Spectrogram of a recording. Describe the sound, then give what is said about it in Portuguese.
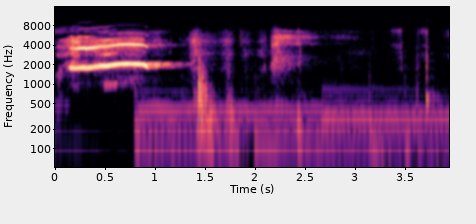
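A voice imitates a panicked scream: one loud, shrill, high-pitched cry held for under a second, followed by a sharp breathy burst and quieter low rumbling noises. “Isso eu vou fazer, esse barulho. Eu gritei muito.”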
